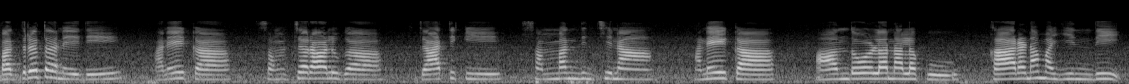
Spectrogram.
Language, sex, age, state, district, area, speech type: Telugu, female, 60+, Andhra Pradesh, East Godavari, rural, read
